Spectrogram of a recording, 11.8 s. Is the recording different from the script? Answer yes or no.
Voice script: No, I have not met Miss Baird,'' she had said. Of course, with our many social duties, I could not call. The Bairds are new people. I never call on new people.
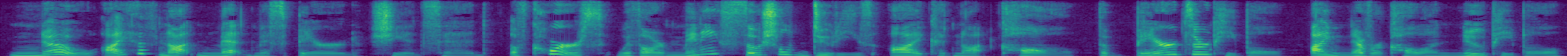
yes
